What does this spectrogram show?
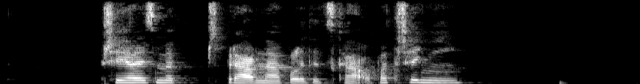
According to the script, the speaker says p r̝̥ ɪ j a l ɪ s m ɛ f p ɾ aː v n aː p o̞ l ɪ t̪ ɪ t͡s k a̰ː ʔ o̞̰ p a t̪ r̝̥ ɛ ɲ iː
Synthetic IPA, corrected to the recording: p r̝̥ ɪ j a l ɪ s m ɛ s p ɾ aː v n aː p o̞ l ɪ t̪ ɪ t͡s k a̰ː ʔ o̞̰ p a t̪ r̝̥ ɛ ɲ iː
